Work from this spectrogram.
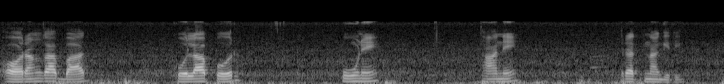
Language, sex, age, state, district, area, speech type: Sindhi, male, 18-30, Maharashtra, Thane, urban, spontaneous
